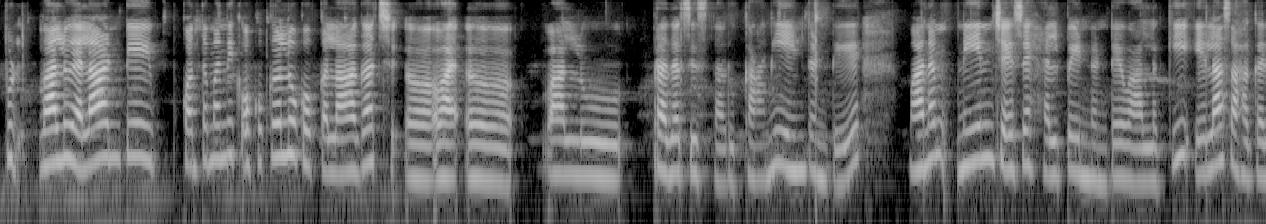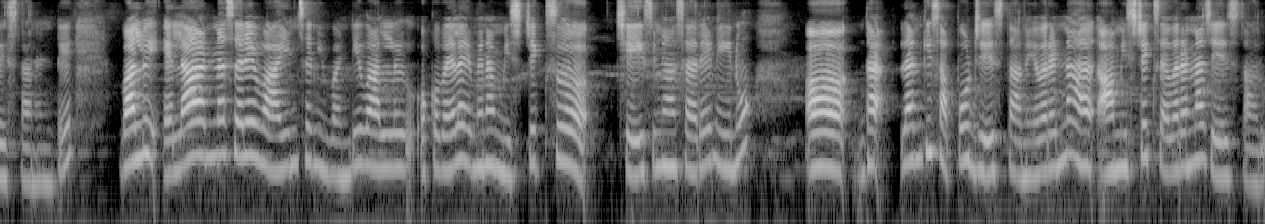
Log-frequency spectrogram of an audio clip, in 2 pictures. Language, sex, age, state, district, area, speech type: Telugu, female, 18-30, Andhra Pradesh, Guntur, urban, spontaneous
